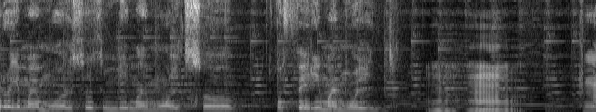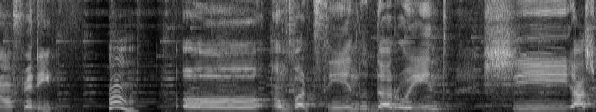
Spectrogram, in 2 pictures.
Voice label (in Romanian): Vocea Copiilor; Cum putem fi mai buni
